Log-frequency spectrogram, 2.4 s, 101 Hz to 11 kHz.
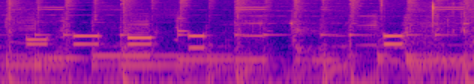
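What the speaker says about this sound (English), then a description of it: "The first one is to open your phone dialer and provide a secret code," A OnePlus Nord 2 5G dialer keypad beeping as a code is entered: a quick sequence of about a dozen short, clear touch tones in uneven rhythm, close and alone.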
